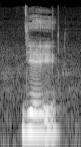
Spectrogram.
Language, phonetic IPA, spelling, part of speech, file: Czech, [ˈɟɛj], děj, noun / verb, Cs-děj.ogg
- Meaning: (noun) 1. process (path of succession of states through which a system passes) 2. plot, story (in a movie, theater play, book of fiction); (verb) second-person singular imperative of dít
